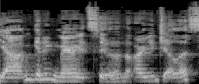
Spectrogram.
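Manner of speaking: ordinary talk, nothing marked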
